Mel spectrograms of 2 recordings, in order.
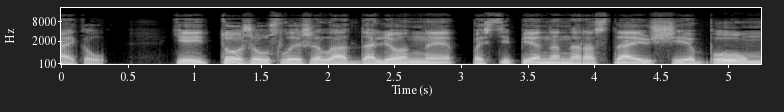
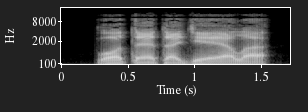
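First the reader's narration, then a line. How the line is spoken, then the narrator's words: Growled. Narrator (Russian): прорычал Большой Рог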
